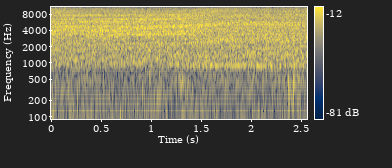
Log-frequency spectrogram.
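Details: Compressed-air pressure test of a setup with a paper gasket replacing the factory multi-layer steel gasket: a steady high-pitched hiss with nothing low underneath. Air leak at the gasket, which is leaking slightly.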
